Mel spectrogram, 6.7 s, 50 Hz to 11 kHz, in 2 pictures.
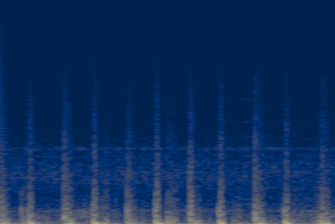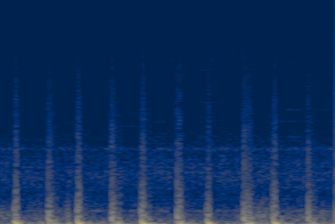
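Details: Heartbeat sound in an ASMR livestream: a steady, low thumping heartbeat at roughly 90 beats a minute with a soft hum underneath.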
